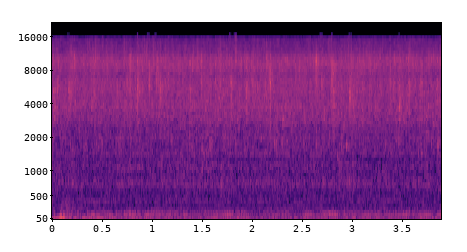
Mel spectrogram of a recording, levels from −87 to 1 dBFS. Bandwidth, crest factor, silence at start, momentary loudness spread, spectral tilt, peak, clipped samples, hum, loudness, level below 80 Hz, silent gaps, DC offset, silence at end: 17 kHz; 22 dB; 0 s; 1 LU; 1 dB/octave; -10 dBFS; under 0.1%; none; -29 LUFS; -52 dBFS; none; under 0.1%; 0 s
